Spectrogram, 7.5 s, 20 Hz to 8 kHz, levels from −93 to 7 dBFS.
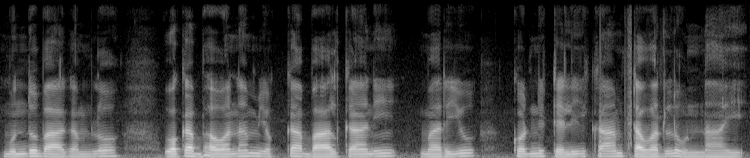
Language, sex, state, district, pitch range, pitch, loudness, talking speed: Telugu, male, Telangana, Hyderabad, 115-135 Hz, 120 Hz, -18 LUFS, 90 wpm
